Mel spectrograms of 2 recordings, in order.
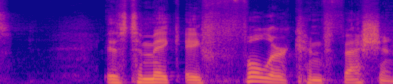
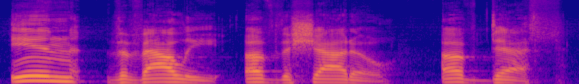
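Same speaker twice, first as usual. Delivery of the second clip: louder, slower, rising force; building preaching; 2 semitones higher, 5 dB louder, slower than usual. Real, not acted. Preacher naming grief to the congregation, building force. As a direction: lean into each phrase of the list.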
